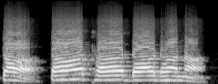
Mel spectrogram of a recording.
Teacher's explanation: ट वर्ग का उच्चारण स्थान ट ट ठ ड ढ न तो मुर्धा होता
